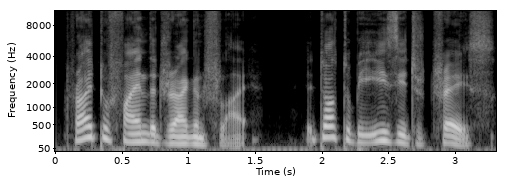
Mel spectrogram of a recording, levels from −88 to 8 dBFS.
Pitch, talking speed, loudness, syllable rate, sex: 145 Hz, 220 wpm, -18 LUFS, 5.9 syllables/s, male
